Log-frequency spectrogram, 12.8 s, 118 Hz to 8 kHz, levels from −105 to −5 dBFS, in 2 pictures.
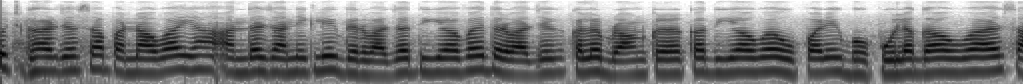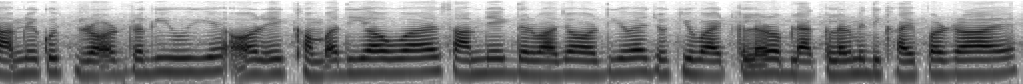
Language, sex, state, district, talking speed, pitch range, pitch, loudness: Hindi, female, Bihar, Samastipur, 310 wpm, 200-220 Hz, 210 Hz, -15 LUFS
